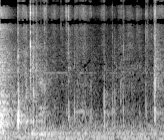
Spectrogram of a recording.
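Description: Handling of a nail drill's packaging as it is opened: a sharp knock right at the start, a smaller one just after, then faint rustling and tapping.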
